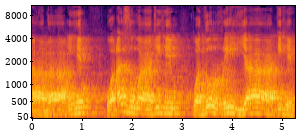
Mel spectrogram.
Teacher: Kita mengamalkan bacaan 4 harakat, mad wajib muttasil sebanyak 4 harakat pada abaihim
